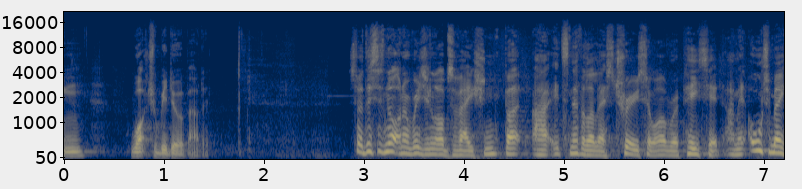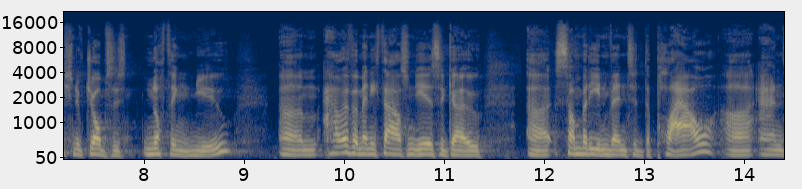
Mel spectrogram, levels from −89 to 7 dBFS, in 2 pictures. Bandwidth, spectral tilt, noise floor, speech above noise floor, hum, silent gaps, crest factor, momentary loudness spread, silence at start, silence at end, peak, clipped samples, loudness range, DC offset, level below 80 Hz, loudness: 16.5 kHz; -5.5 dB/octave; -67 dBFS; 40 dB; none; none; 20 dB; 9 LU; 0 s; 0 s; -8 dBFS; under 0.1%; 6 LU; under 0.1%; -68 dBFS; -28 LUFS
